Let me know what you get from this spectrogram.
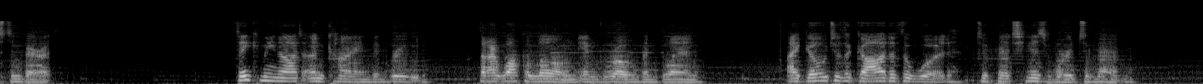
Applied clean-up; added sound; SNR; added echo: neural separator model SepFormer DNS4.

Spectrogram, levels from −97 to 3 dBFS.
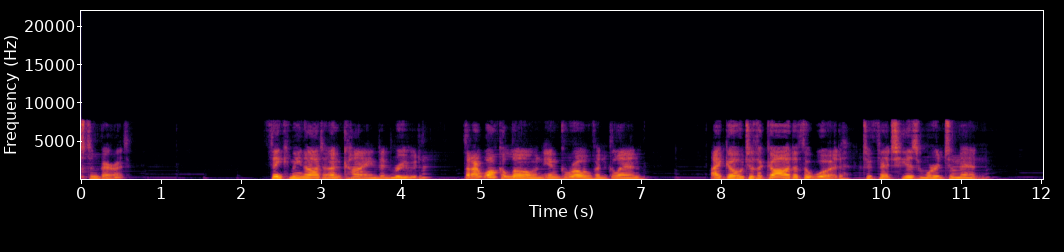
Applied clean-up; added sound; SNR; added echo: neural mask model DeepFilterNet 3.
